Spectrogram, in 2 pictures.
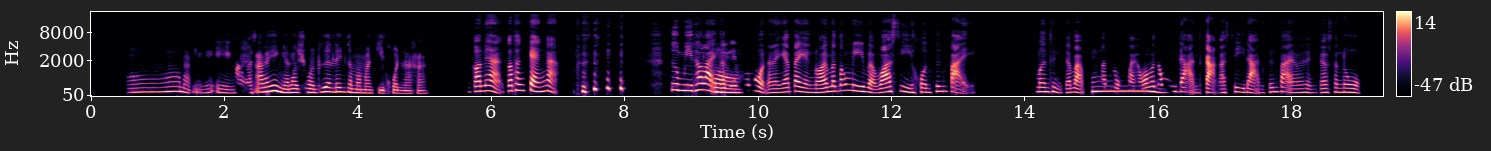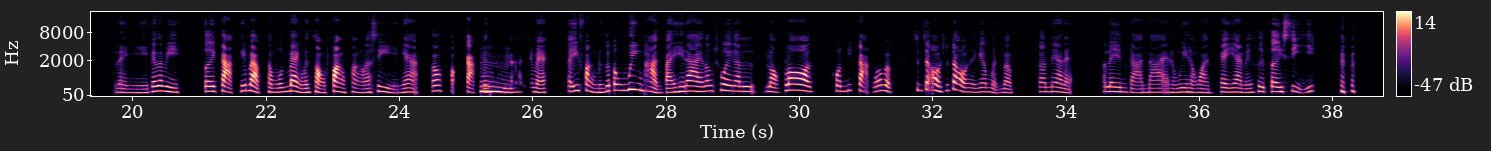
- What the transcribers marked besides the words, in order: chuckle; chuckle
- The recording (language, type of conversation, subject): Thai, podcast, คุณชอบเล่นเกมอะไรในสนามเด็กเล่นมากที่สุด?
